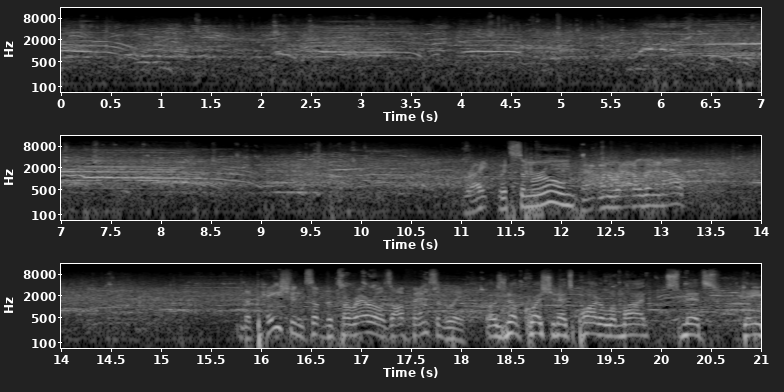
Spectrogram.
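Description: A large crowd murmurs in an echoing arena.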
